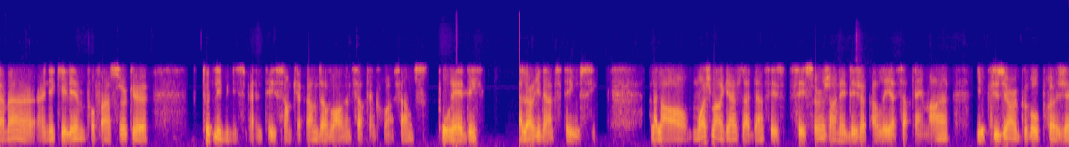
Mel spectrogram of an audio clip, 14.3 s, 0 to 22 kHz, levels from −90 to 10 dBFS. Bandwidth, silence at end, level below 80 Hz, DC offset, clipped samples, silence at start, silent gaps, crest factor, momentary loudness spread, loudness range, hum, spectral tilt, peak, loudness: 10.5 kHz; 0 s; -54 dBFS; under 0.1%; under 0.1%; 0 s; none; 18 dB; 10 LU; 2 LU; none; -7 dB/octave; 0 dBFS; -18 LUFS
